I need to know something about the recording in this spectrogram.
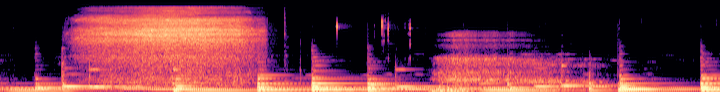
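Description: Slow, deep breathing in a three-movement breathing coherence exercise: a long hissing inhale followed after a pause by a softer, airy exhale, over a steady, low droning musical tone with occasional plucked notes.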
